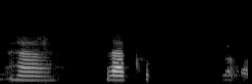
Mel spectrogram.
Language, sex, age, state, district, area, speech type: Maithili, female, 18-30, Bihar, Samastipur, rural, conversation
